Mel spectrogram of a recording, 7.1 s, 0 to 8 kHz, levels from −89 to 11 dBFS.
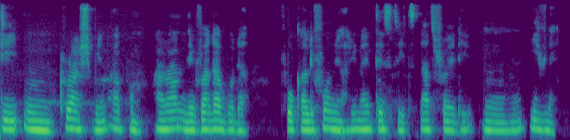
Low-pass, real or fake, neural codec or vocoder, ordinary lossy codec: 7.2 kHz; fake; vocoder, 44.1 kHz, 80 mel bands, Vocos; none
